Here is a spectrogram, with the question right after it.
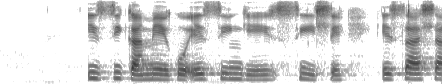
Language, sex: Zulu, female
